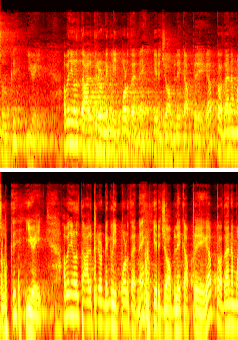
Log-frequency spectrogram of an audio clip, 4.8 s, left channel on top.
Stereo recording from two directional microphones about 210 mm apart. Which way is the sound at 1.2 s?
45° right (ahead or behind).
